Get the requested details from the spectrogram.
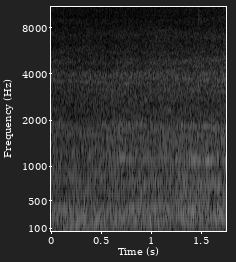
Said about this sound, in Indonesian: Ada suara gemuruh dan bunyi rem logam yang menggurat telinga. Kereta masuk.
